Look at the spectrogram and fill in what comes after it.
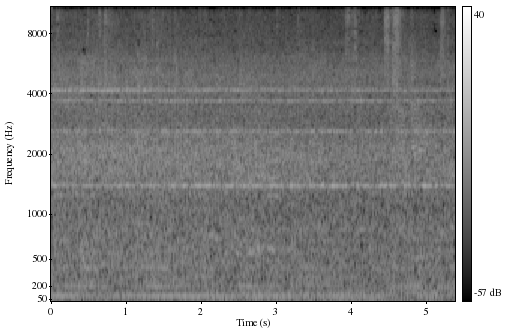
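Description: A GO commuter train's diesel locomotive running steadily, with a deep hum and a faint high whine held on constant notes.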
